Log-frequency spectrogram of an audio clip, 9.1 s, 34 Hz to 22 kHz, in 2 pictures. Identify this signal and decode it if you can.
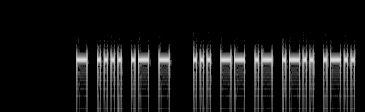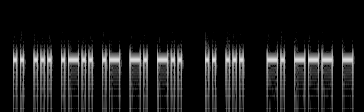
Morse code, heard as a keyed tone, about 28 wpm, 700 Hz. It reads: THAT SMALL ISLAND IS NOT
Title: Sentences from Top 1000 Words - Review Part 4 - 28wpm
